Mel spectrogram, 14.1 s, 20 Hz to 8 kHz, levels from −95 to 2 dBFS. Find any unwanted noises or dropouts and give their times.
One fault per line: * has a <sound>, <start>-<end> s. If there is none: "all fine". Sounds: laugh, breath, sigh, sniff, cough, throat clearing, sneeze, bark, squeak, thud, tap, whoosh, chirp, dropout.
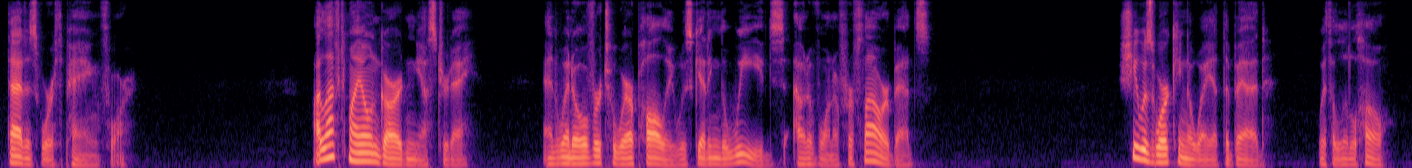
all fine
